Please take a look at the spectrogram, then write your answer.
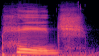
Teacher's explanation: Notice a schwa and the D is a j.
